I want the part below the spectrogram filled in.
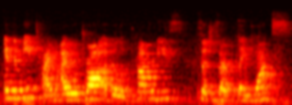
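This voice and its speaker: A woman's voice: fairly high pitch, normal speed, pushed and bright. A woman playing an earnest, firm troupe organiser, declaiming in a Shakespeare stage comedy. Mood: coaxing. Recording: echoey hall, distant mic, faint noise.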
